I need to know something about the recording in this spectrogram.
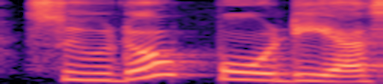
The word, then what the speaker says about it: pseudopodia: write the p because while writing the spelling p is not silent but when we will discuss or when we will talk about it then p is silent so that's why we will discuss and pronounce it this word as a pseudo podia students okay so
